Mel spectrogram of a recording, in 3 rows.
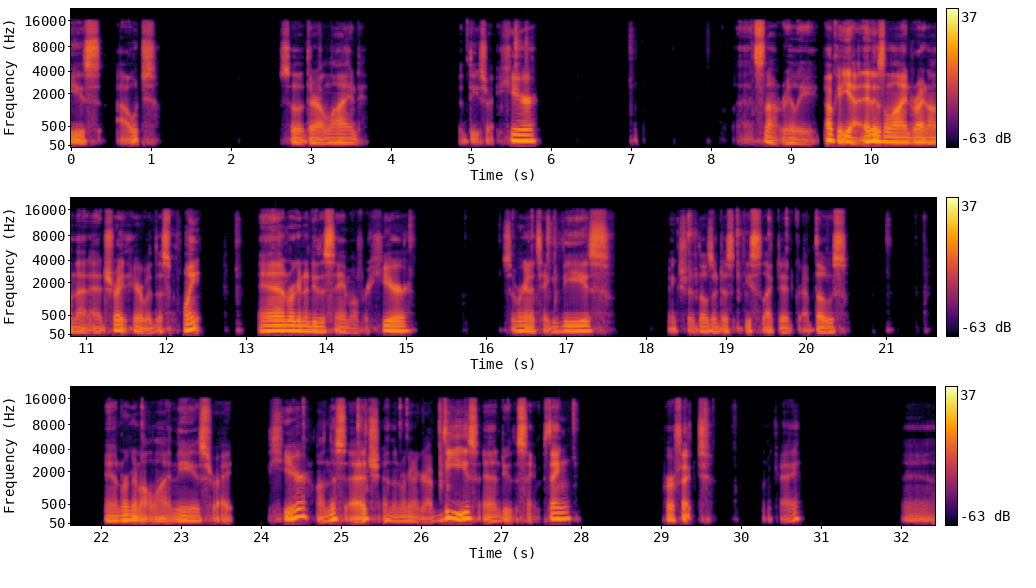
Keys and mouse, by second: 5.6 Tab, 16.8 Tab, 18.6 a, 19.2 b, 22.4-24.5 drag, 25.2 Tab, 25.8 click, 26.3 Tab, 31.4-32.4 drag.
